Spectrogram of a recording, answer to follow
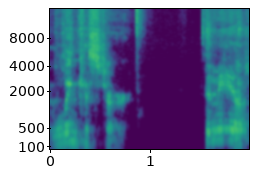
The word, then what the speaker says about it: Lancaster: I've heard it's like, I always think it's Lynn kissed her. That's how I remember it. Lancaster. To me, That's it's Lancaster, Lancaster.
